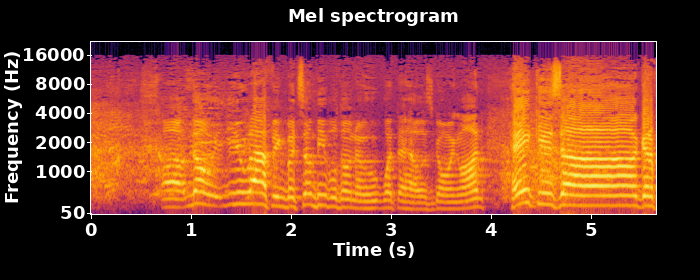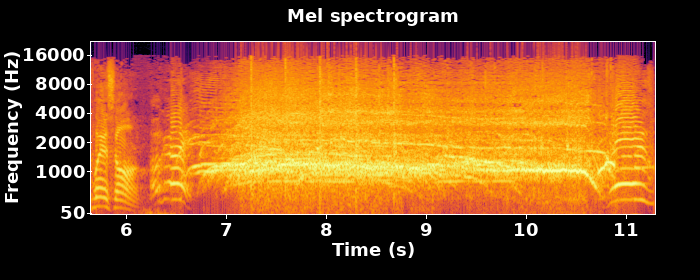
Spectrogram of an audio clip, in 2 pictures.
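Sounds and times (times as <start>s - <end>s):
laughter: 0.0s - 1.6s, 3.9s - 5.4s
speech: 0.7s - 6.8s
audience cheering: 6.3s - 11.2s.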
